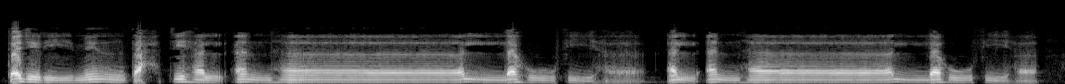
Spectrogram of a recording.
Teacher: أدغم الإمام السوسي الراء في اللام إدغام الكبير · Term: الإدغام الكبير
